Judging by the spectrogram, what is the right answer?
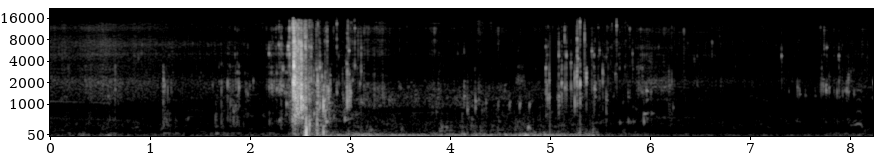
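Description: A person sliding off a concrete water chute plunges into a river pool with a loud splash about two and a half seconds in, then the camera goes underwater and picks up low, muffled water noise for about three seconds before it fades to near quiet.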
